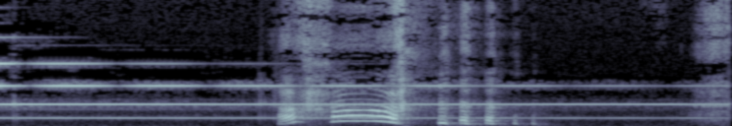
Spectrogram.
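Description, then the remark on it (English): A meditation bell's steady, sustained ring hums through the whole recording, while a voice exclaims and gives a few short laugh-like bursts over it. “Let's go ahead and do the bell practice that I tried to do at the beginning.”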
